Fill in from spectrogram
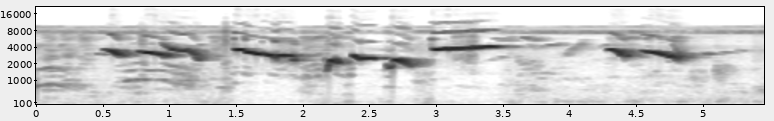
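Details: White-rumped shama in relaxed song as a training lure for other birds: series of sweet falling whistles and short slurred notes in bursts, a pause, then two more descending whistles; thin high background tone.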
